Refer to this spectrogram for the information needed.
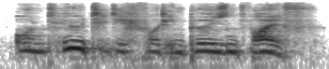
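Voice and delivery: hushed grandmother's whisper; whispered warning. Acted. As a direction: warn the child in a whisper. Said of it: "warnte die Großmutter".

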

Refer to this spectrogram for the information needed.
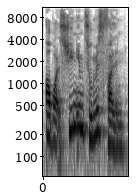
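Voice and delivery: ordinary delivery, nothing marked

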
